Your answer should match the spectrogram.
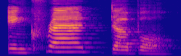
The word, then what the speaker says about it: incredible: There are always exceptions, but let's look at the third syllable. Incredible. Incredible. Incredible. It sounds like doesn't it? And that's normally an I. But we've reduced it down to a schwa.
